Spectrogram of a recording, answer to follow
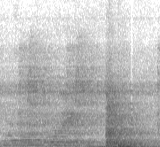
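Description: A single loud thump about one and a half seconds in, with a short tail, over indistinct voices.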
